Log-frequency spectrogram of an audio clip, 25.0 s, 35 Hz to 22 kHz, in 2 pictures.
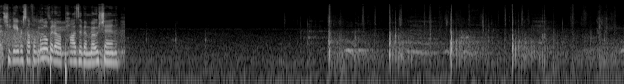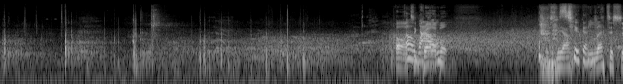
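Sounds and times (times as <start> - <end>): crowd noise: 0.0 - 2.5, 14.0 - 24.9
tennis racket hitting ball: 6.1 - 11.2, 11.8 - 18.9.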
